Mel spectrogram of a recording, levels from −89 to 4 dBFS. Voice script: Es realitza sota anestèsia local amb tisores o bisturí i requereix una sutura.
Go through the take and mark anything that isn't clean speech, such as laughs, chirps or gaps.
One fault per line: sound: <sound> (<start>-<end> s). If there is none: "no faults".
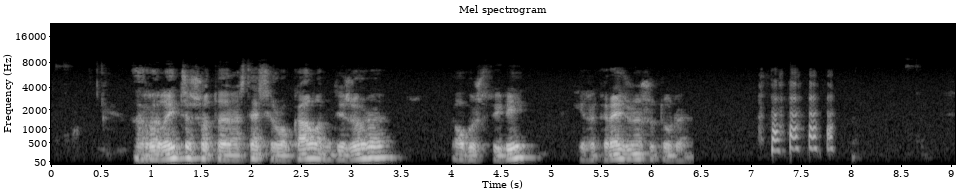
sound: laugh (7.1-7.9 s)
